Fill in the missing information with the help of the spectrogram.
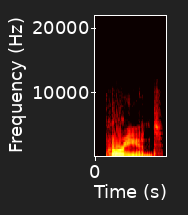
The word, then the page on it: prurient: American English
